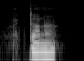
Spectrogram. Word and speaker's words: McDonagh: Martin McDonagh, wie auch immer, also mit GH hinten, ich weiß nicht, wie man den Typen ausspricht. – Wahrscheinlich spricht man gar nicht, also Martin McDonagh.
